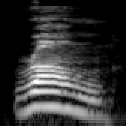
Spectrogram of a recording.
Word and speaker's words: wrong: packed up silent W answer wreath wreck sword wrong right can you think of any more examples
